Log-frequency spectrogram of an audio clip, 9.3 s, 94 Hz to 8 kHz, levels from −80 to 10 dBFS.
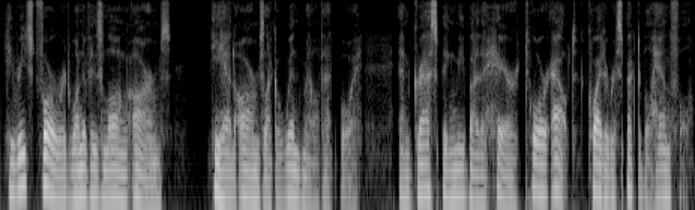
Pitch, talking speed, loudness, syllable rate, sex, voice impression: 105 Hz, 170 wpm, -20 LUFS, 4.7 syllables/s, male, masculine, slightly old, slightly thick, cool, calm, friendly, slightly elegant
